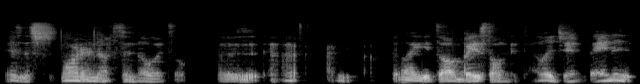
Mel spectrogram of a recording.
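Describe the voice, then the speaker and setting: A man's voice: very deep voice, sing-song, normal speed, creaky, a little mellow, lo-fi sound. A twenty-year-old man giving casual, unscripted reaction commentary in a slangy, profane, joking way, often repeating his phrases. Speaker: reaction video host.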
